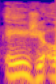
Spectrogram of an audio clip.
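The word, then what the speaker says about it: Aja: Is that your name, Ashia? – It's Asia. – Asia? Okay. – Asia, like the continent. – Oh, Asia.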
